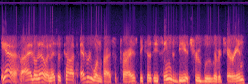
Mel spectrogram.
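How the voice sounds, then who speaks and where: A man's voice: medium pitch, lively intonation, brisk, dry recording, low-quality recording. A man from the United States with a muddled American accent, talking casually and earnestly as a candidate being interviewed. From United States, raised in various regions.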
